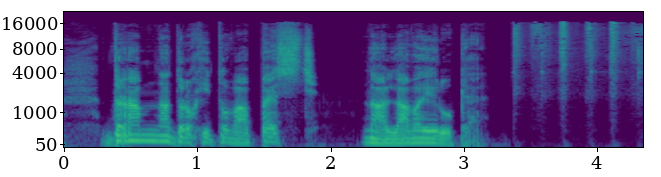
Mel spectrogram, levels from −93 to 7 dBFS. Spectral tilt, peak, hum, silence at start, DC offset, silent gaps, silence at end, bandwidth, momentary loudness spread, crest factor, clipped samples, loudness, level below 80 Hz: -4 dB/octave; -12 dBFS; none; 0 s; under 0.1%; none; 0 s; 17 kHz; 15 LU; 18 dB; under 0.1%; -30 LUFS; -48 dBFS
